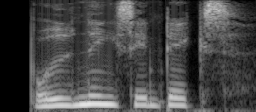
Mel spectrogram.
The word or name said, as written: brydningsindeks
